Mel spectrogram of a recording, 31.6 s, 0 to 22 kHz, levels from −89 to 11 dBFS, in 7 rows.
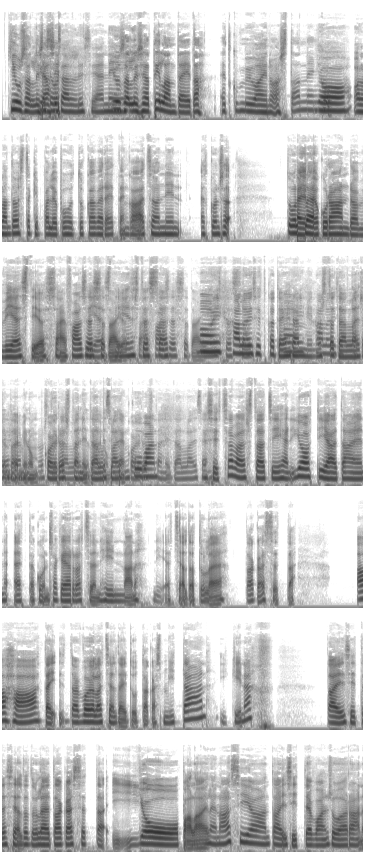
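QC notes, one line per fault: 0.5–0.7 s, 8.2–8.4 s and 14.8–15.0 s, chunks out of order: in each span a 100 ms block plays one block late, after the block that should follow it. The swapped order and three hard joins make a brief jumbled stutter, just before "niin kiusallisia tilanteita" and "joku random viesti jossain".
10.07–16.21 s, doubled audio track: after "joku random viesti jossain", a full-band second copy of the speech runs about one second behind and roughly 10 dB quieter, with no decay or room colour. It cuts in and out abruptly, ending before "sä vastaat siihen jo", likely a slower second capture path mixed in.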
